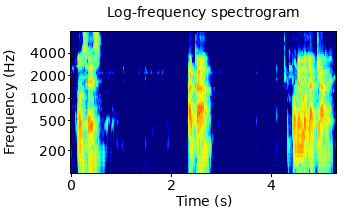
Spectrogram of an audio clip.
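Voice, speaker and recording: A man teaching a screen-recorded software course, explaining step by step and often checking in with his listeners. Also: on the low side, lively intonation, extremely slow, lo-fi sound. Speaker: course instructor.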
